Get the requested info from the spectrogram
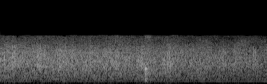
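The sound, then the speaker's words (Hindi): A crowd claps for themselves in joy, many hands blending into a dense, even patter that holds at a constant level for a few seconds with no voices over it. “ठीक है, अपने लिए खुशी की ताली बजाओ।”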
